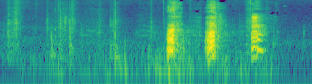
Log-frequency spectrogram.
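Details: Corgi puppy named Hiro, indoors in a small room, giving three short sharp barks in quick succession about half a second apart, preceded by faint scuffling and soft household noise.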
